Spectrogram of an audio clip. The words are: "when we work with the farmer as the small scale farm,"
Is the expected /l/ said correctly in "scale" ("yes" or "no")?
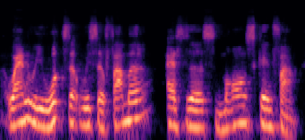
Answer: no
